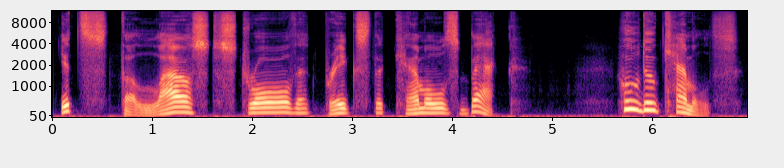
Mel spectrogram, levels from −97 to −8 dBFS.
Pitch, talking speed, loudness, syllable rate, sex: 140 Hz, 105 wpm, -18 LUFS, 2.7 syllables/s, male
